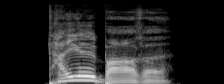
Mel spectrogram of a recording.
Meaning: inflection of teilbar: 1. strong/mixed nominative/accusative feminine singular 2. strong nominative/accusative plural 3. weak nominative all-gender singular 4. weak accusative feminine/neuter singular
- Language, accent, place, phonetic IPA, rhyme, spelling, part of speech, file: German, Germany, Berlin, [ˈtaɪ̯lbaːʁə], -aɪ̯lbaːʁə, teilbare, adjective, De-teilbare.ogg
